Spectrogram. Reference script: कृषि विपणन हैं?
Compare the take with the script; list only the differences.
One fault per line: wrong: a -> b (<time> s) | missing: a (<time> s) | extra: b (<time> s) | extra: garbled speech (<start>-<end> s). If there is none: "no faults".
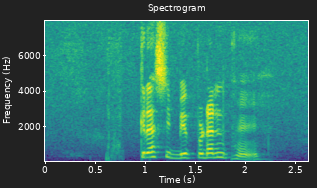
no faults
